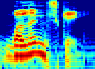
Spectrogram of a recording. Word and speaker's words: Walensky: Uh, Dr. Rochelle Lewin- Walensky. That I pronounced it, Dr. Rochelle Walensky.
